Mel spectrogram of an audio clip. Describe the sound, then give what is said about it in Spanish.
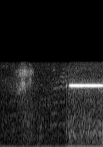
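Electronic beeping from equipment near a rack: a faint, steady, high-pitched tone sets in about halfway through and holds unbroken to the end. “Es que oigo que algo como que pita, pero no sé si sea eso.”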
